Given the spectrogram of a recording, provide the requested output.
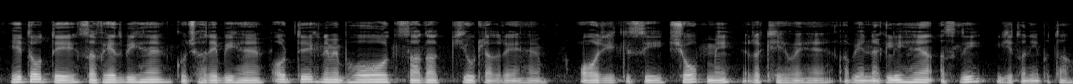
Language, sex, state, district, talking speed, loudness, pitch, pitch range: Hindi, male, Bihar, Araria, 200 wpm, -19 LUFS, 100 Hz, 95-110 Hz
